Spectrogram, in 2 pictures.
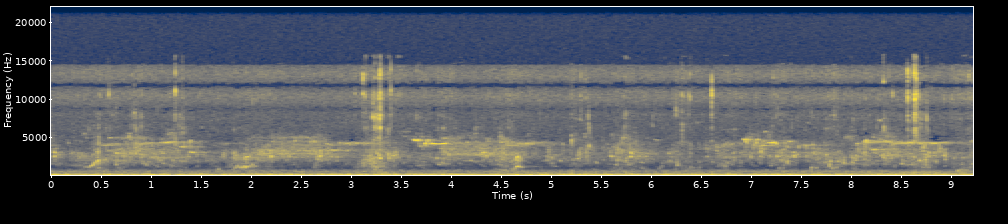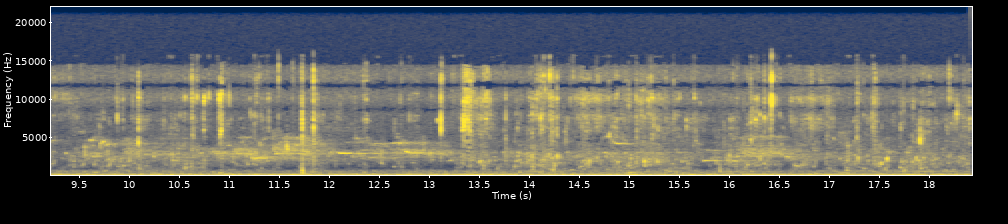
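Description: Water splashes softly as a person wades through it.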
